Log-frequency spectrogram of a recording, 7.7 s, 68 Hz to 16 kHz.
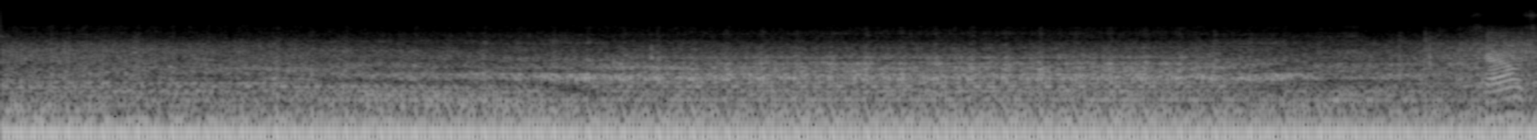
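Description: A high-mileage truck with about 400,000 miles and a still-cold motor idles at its exhaust, a steady deep rumble with even low pulsing throughout, close and alone.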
